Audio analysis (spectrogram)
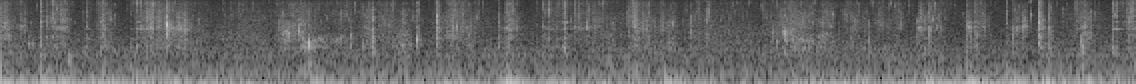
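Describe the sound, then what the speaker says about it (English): Egg and cheese being stirred into a squash casserole mixture, a continuous wet, slushy churning with soft scraping, close and steady throughout. "Try and get everything mixed up, the egg and the cheese, everything kind of evenly distributed there"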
